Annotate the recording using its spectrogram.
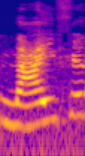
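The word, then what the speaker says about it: knife: তুমি একবার ভেবে দেখো তো, এই যে নাইফের আগে যে কে রয়েছে, তুমি কি উচ্চারণ করতে পারবে?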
